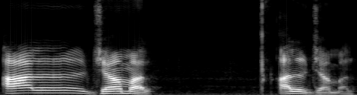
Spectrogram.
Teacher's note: تو جب حروف قمریہ ہوتے ہیں تو الف لام لکھا جاتا ہے، پڑھا جاتا ہے، اس پر تلفظ ہوتے ہیں ، القمر۔ اسی طرح الجمل، الجمل، تو یہاں دیکھو الف لام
